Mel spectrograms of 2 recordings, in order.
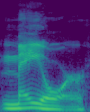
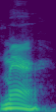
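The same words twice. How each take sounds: First: The word is said with two syllables. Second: The word is said with one syllable. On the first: The speaker calls it wrong. "It's not mayor" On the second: The speaker calls it right. "So you're telling me mayor is one syllable? Mm-hmm"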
